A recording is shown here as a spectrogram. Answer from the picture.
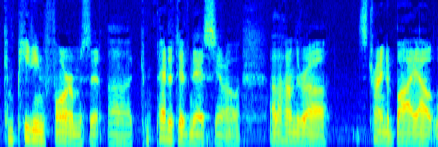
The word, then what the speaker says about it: Alejandra: Alec or Alejandra or Alec. How do you say that name? – His name is Alejandra.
